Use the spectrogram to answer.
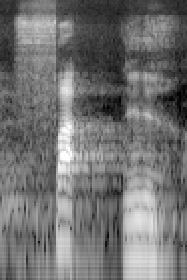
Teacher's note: bibir bawah menyentuh gigi atas mengeluarkan angin. Fa, nah gitu, ya, nggak ada bibirnya.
